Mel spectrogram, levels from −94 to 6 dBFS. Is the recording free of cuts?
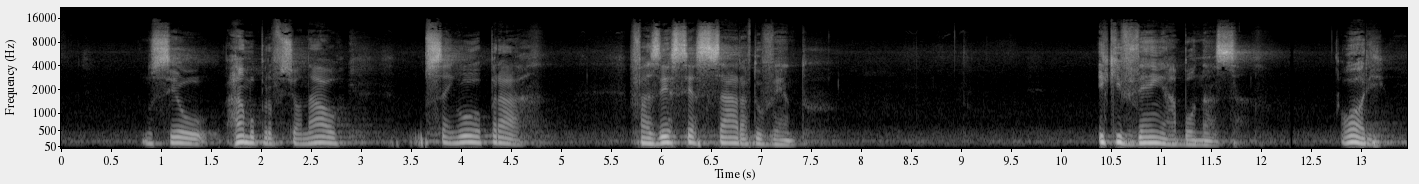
no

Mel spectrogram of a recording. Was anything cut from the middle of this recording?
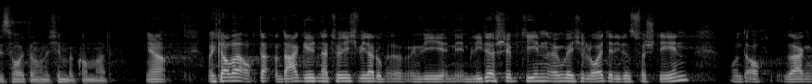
yes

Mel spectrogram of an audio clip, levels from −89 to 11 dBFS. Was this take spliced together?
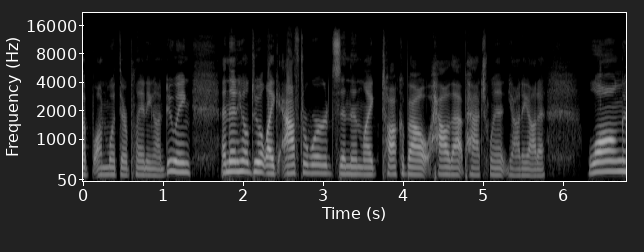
no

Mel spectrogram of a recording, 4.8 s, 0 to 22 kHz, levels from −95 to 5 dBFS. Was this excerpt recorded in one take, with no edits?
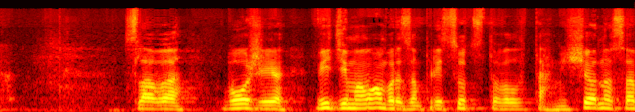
yes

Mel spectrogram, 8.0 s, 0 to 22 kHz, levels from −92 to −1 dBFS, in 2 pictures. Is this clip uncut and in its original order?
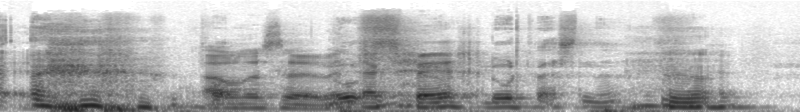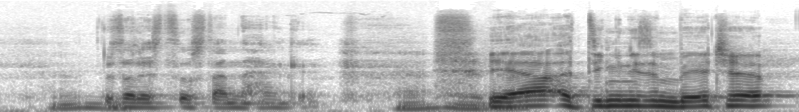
yes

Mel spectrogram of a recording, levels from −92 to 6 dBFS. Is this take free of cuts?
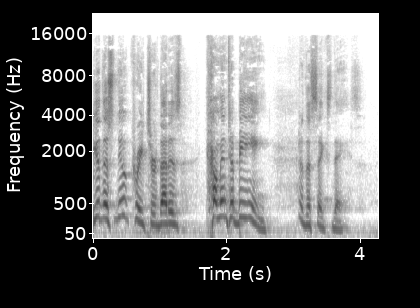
no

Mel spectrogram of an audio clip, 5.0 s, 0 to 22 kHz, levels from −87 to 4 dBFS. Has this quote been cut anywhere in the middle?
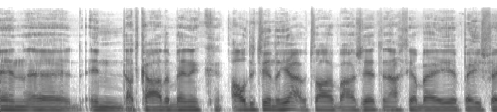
no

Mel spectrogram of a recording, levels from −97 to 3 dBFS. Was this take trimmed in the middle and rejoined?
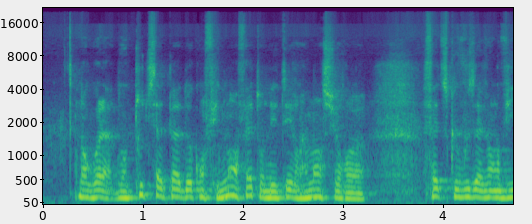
no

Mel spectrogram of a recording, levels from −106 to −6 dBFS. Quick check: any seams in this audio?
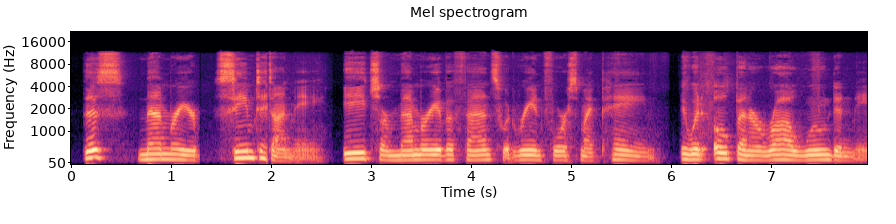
yes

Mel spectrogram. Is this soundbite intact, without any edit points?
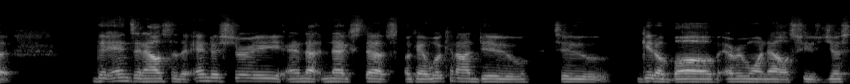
no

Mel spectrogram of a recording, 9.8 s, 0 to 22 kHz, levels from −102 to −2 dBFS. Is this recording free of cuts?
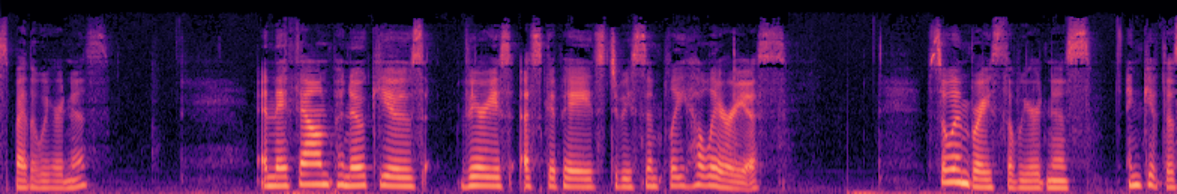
yes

